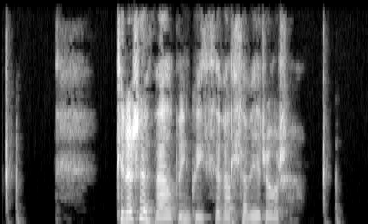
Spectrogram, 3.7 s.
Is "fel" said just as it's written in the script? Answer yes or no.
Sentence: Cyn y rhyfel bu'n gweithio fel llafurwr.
yes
